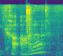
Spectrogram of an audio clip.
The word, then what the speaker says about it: Kaana: It's called the Kaana Shawlette. I'm thinking that's a Hawaiian word, and that's how you say it. Kaana Shawlette by Jennifer Weissman.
